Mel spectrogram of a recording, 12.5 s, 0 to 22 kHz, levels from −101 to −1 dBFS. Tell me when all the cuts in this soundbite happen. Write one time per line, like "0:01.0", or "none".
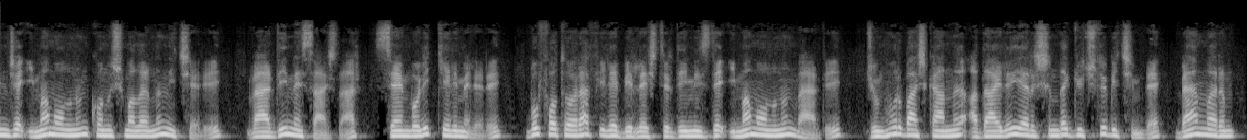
none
